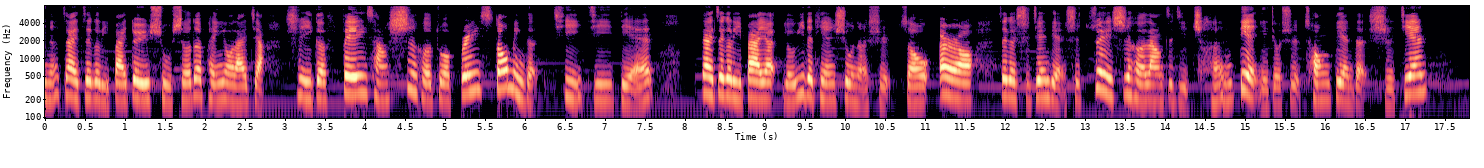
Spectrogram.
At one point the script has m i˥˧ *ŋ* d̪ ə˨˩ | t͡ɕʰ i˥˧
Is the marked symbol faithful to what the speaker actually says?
yes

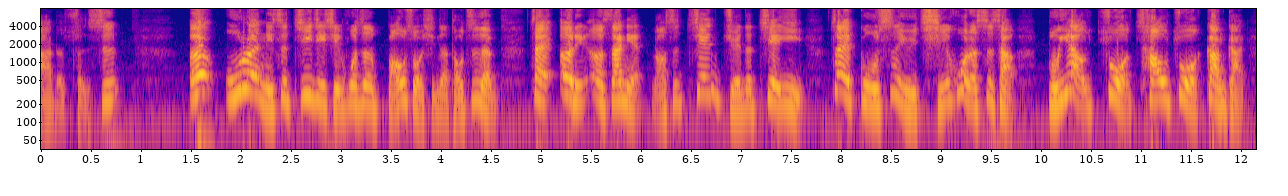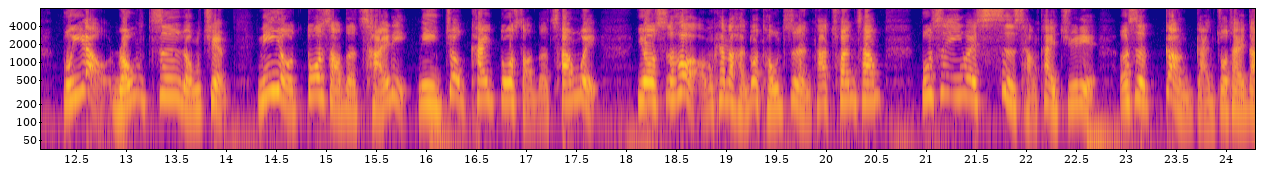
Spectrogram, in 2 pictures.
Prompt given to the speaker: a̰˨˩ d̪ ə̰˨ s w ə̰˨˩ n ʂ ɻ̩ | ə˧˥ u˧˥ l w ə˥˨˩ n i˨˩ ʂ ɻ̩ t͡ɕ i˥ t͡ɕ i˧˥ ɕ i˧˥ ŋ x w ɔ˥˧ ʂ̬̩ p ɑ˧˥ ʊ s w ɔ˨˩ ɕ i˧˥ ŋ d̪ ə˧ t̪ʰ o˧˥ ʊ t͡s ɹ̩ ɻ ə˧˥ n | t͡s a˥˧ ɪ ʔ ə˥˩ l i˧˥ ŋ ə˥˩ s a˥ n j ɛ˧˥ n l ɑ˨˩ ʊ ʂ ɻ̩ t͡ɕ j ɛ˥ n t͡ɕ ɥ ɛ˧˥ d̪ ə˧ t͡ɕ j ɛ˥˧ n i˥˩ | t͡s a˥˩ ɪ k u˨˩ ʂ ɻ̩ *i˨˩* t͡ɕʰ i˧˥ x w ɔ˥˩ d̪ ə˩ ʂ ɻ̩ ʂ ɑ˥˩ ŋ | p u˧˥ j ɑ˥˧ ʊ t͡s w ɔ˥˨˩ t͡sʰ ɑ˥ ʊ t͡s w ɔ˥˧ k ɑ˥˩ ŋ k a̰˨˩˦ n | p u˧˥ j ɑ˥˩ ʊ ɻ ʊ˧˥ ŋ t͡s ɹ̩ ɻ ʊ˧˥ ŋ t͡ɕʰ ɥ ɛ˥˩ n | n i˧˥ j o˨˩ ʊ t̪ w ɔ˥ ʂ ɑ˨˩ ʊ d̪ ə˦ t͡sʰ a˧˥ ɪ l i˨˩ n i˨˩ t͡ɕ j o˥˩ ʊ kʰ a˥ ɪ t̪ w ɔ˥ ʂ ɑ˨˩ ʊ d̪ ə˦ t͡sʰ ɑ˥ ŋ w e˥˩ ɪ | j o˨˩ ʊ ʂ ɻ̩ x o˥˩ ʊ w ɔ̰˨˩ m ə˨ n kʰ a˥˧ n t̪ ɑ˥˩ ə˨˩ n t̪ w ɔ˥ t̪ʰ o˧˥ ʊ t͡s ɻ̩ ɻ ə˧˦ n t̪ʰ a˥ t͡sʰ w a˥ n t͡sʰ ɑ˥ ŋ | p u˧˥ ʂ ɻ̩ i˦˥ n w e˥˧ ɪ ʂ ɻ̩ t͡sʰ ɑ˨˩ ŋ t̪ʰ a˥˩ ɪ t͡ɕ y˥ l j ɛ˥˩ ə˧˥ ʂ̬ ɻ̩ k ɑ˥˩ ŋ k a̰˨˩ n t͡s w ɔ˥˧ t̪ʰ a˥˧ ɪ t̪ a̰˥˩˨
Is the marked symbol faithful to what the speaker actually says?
no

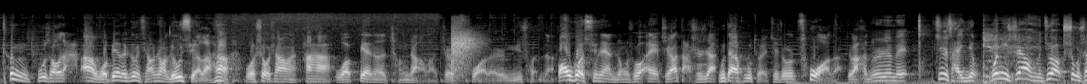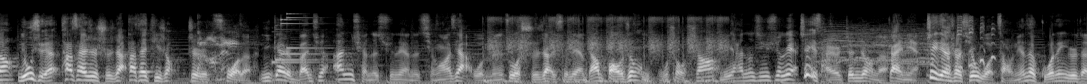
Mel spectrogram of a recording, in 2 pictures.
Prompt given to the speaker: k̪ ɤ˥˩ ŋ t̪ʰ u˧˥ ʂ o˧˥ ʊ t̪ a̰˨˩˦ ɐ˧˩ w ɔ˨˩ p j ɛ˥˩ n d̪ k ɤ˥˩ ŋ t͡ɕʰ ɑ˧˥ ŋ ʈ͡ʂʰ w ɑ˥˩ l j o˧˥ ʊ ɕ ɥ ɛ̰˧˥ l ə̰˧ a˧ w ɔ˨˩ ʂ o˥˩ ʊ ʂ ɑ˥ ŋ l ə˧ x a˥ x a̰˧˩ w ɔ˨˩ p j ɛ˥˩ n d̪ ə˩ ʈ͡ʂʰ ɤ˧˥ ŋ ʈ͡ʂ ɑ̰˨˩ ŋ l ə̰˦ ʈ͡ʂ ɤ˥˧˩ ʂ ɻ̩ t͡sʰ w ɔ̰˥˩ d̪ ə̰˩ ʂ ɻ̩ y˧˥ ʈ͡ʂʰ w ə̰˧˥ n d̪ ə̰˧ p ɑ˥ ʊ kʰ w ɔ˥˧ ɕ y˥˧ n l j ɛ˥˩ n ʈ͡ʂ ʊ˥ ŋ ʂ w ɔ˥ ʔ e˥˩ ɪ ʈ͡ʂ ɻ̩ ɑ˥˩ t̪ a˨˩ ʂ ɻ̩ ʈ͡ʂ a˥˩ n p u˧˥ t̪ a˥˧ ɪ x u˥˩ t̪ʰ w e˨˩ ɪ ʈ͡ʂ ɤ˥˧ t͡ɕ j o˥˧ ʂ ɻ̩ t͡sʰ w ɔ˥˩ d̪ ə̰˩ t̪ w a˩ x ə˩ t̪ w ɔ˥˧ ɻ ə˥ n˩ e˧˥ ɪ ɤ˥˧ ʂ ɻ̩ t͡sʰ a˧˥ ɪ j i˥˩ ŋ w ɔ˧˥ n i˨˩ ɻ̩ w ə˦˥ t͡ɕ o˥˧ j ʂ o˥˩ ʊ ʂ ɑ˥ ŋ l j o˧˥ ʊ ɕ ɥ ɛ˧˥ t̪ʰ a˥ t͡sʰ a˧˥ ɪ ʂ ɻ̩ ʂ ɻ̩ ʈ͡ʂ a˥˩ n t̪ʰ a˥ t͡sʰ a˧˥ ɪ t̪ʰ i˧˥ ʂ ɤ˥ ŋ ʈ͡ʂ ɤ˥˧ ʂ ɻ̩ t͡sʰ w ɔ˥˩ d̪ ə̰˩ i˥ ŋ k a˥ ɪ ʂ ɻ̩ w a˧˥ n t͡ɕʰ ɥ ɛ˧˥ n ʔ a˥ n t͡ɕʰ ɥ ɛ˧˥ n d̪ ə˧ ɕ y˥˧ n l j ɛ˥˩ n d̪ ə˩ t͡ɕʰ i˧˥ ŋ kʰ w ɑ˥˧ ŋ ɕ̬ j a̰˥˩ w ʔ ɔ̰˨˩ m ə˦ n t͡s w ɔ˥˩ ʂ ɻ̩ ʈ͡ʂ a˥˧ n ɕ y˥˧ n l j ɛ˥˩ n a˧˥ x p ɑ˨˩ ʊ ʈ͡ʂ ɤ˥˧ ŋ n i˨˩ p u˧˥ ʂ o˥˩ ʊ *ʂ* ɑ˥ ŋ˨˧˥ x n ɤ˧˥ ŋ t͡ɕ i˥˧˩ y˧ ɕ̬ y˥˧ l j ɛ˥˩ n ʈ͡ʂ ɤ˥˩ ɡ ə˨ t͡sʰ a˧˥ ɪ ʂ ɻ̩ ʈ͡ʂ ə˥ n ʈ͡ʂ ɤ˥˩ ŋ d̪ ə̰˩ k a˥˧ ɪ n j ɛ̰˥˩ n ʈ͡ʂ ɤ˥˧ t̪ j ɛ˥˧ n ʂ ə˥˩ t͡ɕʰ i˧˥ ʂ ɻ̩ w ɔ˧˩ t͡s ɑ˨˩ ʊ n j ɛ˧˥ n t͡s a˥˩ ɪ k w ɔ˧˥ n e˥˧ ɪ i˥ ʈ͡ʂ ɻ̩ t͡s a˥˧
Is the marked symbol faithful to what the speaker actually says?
yes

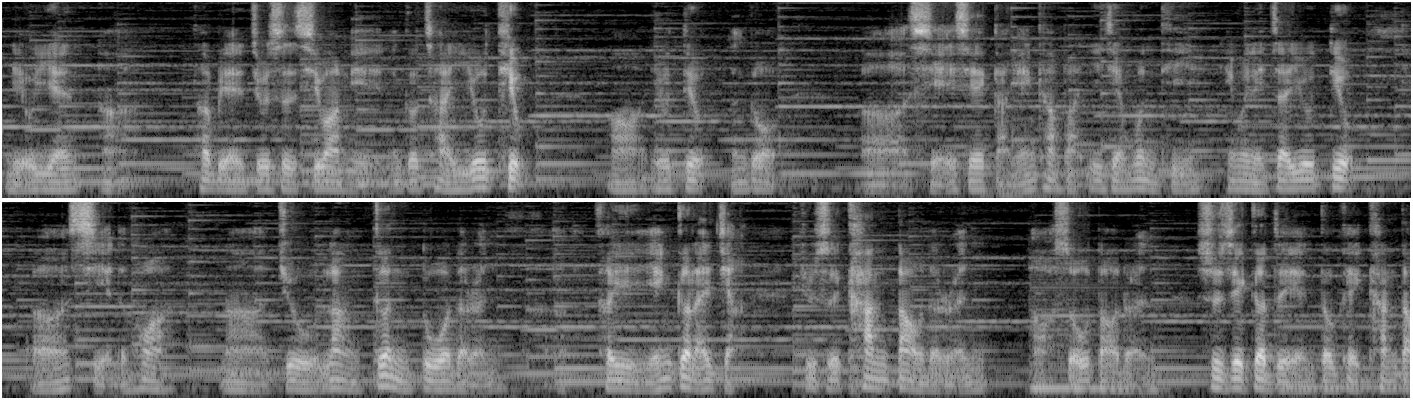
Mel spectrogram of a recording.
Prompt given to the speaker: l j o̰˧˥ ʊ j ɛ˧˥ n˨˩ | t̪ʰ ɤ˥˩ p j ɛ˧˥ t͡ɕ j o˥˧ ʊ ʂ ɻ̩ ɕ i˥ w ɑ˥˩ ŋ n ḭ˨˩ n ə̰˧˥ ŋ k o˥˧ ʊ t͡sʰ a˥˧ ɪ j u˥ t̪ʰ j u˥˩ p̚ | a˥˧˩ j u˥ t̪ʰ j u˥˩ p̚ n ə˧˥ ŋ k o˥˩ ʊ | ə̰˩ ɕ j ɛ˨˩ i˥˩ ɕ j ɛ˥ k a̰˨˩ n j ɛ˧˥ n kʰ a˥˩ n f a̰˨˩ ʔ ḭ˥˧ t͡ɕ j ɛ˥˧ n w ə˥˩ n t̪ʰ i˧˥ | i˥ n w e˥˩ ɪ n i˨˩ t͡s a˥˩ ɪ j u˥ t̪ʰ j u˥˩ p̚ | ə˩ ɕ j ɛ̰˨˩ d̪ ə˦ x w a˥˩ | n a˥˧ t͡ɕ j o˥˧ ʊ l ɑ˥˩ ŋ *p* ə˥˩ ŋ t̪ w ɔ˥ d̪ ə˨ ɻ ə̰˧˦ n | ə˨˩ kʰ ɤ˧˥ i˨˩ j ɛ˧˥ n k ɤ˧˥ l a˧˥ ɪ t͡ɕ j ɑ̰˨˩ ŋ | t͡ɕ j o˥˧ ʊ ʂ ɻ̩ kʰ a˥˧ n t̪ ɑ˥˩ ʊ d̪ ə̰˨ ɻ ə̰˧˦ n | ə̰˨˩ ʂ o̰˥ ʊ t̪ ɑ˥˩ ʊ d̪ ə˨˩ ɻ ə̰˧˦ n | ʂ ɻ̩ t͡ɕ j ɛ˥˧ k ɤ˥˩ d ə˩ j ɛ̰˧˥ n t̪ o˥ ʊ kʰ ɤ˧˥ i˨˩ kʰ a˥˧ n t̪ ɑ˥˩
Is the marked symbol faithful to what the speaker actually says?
no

